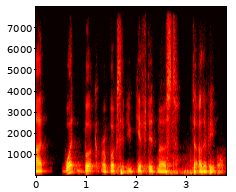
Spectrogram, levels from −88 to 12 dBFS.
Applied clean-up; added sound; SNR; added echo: none; none; none; none.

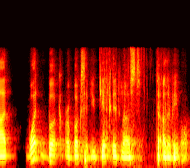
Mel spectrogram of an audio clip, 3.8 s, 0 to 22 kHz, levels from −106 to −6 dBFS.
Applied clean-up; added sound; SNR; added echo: neural separator model SepFormer DNS4.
